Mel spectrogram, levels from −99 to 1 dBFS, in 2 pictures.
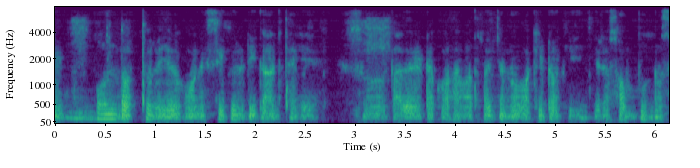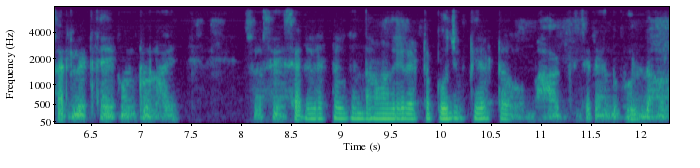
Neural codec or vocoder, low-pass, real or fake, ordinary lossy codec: vocoder, 22.05 kHz, 80 mel bands, HiFi-GAN; 7.2 kHz; fake; Opus, 64 kbps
